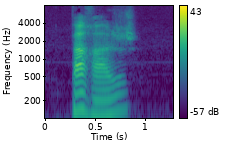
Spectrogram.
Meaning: 1. parage (social rank) 2. environs, surroundings
- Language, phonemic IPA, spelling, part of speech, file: French, /pa.ʁaʒ/, parage, noun, Fr-parage.ogg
